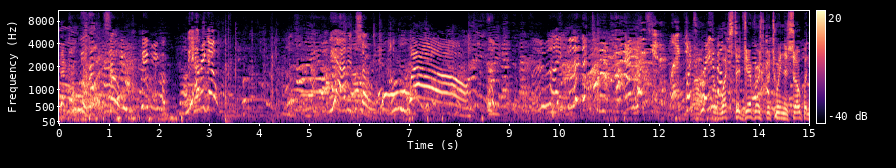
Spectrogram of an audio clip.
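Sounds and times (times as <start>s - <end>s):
excited children's voices: 0.0s - 15.0s.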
